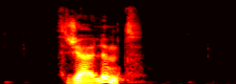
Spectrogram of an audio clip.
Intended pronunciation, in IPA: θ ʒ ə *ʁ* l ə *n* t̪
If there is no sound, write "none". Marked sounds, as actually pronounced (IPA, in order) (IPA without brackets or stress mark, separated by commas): ʕ, m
